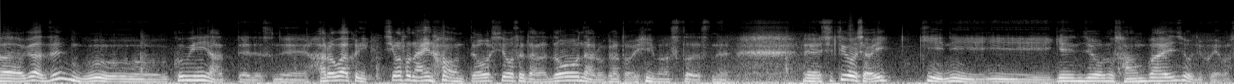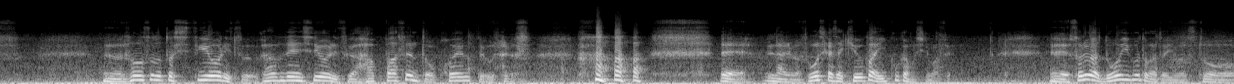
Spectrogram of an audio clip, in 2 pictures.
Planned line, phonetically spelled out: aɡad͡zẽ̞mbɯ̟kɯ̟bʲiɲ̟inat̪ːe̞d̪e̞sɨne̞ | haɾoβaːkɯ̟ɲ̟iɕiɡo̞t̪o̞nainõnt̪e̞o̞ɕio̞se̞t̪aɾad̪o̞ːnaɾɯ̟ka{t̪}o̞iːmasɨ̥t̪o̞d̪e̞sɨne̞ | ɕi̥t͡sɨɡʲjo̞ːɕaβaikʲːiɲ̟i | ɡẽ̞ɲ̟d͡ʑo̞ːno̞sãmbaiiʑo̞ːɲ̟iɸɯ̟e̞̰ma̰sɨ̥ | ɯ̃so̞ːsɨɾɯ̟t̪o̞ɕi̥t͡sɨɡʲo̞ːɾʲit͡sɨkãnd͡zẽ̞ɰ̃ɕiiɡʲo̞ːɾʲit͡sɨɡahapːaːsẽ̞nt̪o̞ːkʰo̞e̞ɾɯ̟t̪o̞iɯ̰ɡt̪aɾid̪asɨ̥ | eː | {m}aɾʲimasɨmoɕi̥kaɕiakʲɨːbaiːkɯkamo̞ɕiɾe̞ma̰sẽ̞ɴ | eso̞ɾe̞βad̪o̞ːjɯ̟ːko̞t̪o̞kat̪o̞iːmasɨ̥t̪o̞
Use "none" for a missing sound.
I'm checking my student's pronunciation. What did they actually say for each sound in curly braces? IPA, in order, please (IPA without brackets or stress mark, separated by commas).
t̪, n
